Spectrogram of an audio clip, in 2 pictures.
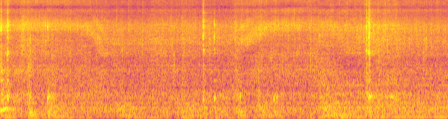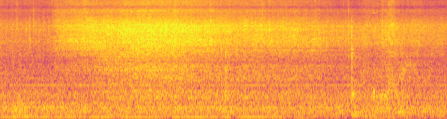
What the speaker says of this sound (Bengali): এবার আমি একটু হালকা জল দেবো গ্রেভির জন্য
